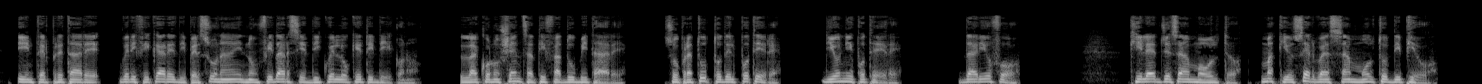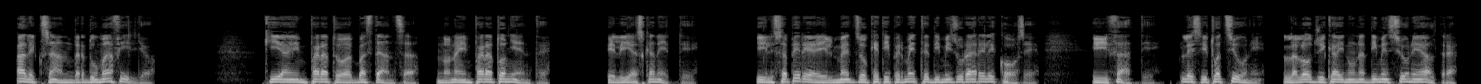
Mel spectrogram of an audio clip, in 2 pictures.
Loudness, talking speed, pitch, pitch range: -24 LUFS, 145 wpm, 110 Hz, 90-120 Hz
